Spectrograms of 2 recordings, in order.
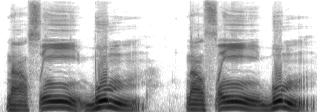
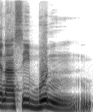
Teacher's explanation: jadi bunyi tanwin ini dimasukkan ke huruf mim jadi dibaca nasibum nasib Bum jangan dibaca jangan dibaca nasibn jangan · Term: idgham bhunah, idgham bi gunnah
